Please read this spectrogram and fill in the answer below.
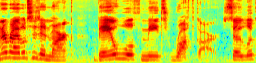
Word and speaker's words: Hrothgar: Okay, upon arrival to Denmark, Beowulf meets Hrothgar. So look right there as I'm reading. Hopefully you're following along. Hrothgar, that's how you say it. Hrothgar, Hrothgar.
